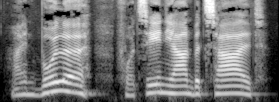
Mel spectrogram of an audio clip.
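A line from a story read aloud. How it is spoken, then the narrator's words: Pack growling. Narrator (German): knurrte das Rudel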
